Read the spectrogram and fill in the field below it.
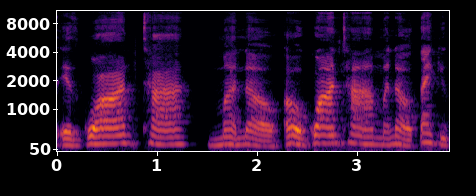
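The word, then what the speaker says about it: Guantánamo: well Jeffrey Guantanamo guanto Bay Leland says is guant mano oh guant Mano thank you guant Mano B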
